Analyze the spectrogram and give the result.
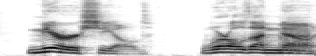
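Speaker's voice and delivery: ordinary delivery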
